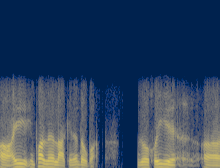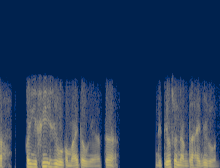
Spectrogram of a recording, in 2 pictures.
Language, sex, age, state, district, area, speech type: Manipuri, male, 30-45, Manipur, Churachandpur, rural, conversation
